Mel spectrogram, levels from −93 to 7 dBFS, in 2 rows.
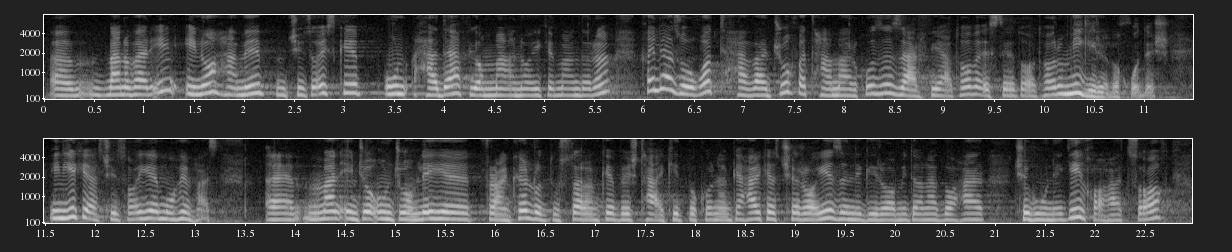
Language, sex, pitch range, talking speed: Persian, female, 210-255 Hz, 145 wpm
